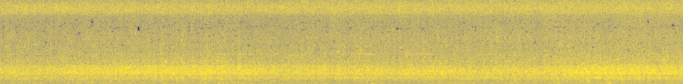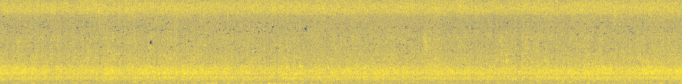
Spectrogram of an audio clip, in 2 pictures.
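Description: Heavy rain pouring down onto corrugated metal roofs: a steady, even hiss.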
